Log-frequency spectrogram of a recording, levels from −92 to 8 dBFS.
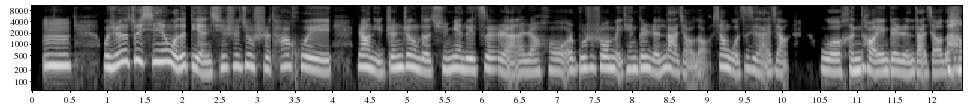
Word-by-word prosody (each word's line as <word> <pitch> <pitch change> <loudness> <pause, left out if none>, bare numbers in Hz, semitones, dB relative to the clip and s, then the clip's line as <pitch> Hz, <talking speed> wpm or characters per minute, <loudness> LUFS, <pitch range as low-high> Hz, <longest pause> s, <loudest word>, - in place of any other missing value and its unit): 嗯， 270 0 +5 0.4
我 250 - +2
觉 260 +5 +4
得 355 +2 +4
最 380 +2 +4
吸 345 +1 +3
引 350 +1 +6
我 265 -6 +5
的 250 +3 +4
点， 220 -11 +1
其 240 +7 -3
实 260 +1 -2
就 270 +1 0
是 235 -2 -4
它 250 +4 -3
会 215 -7 +1 0.3
让 255 -2 +3
你 180 -5 -3
真 240 +6 +2
正 250 -3 +2
地 190 -3 -1
去 215 +3 -6
面 230 +1 +2
对 210 -1 +3
自 225 +3 -3
然， 180 -2 -2
然 180 +1 -4
后 195 -1 -7
而 210 +2 -4
不 225 +2 -2
是 240 +1 -3
说 235 0 0
每 230 -1 0
天 220 +1 -2
跟 235 +1 +2
人 195 -1 -2
打 235 -5 0
交 175 -1 -9
道。 - - -9
像 255 -2 -1
我 185 -5 -3
自 235 +6 -7
己 210 - -3
来 180 -1 -6
讲， 180 -3 -6 0.4
我 195 -3 0
很 200 +2 +1
讨 210 -4 +1
厌 185 +2 0
跟 190 -1 -1
人 175 +1 -2
打 175 -2 -2
交 175 0 -5
道， 205 +3 +1
220 Hz, 260 characters per minute, -21 LUFS, 190-250 Hz, 0.4 s, 引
